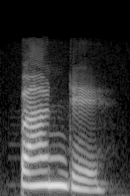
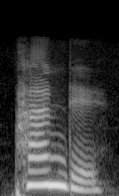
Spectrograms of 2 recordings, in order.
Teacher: The first of them begins with a plain P, and the second with an aspirated P.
